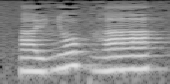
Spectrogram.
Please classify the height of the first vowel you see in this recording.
low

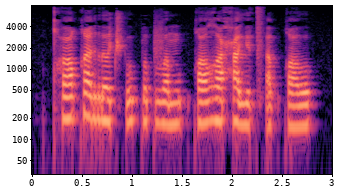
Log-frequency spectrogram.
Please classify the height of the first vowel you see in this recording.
high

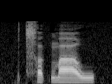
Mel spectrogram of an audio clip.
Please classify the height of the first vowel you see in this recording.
low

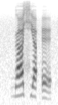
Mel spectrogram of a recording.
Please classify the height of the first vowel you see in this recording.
low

